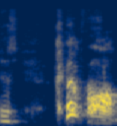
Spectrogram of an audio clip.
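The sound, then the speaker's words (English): A man says a word, then forcefully shouts a second word that imitates a loud, blustery old man's sneeze, a single close, explosive burst lasting about half a second. “I just realized, too, just Kefauver, like, just sounds like an old man sneeze. Like, one of those just, like, real loud ones that you get.”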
